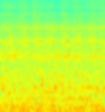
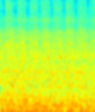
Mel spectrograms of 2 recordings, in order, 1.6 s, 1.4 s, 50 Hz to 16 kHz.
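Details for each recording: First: 1984 GMC K10 Suburban, first start after sitting about 20 years, with vacuum lines unhooked: rough, uneven idle with raspy puffing and an occasional stumble; owners suspect a small exhaust leak underneath plus a slight miss. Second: 1984 GMC K10 Suburban V8, bought at auction and sat about a year and a half, first run after revival: steady, even low rumble at idle with no knocks or misses, sounding better; normal idle.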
